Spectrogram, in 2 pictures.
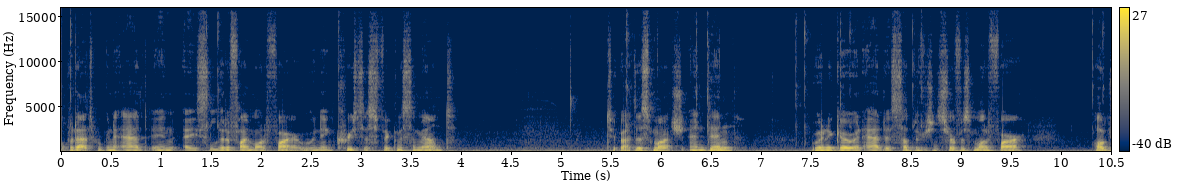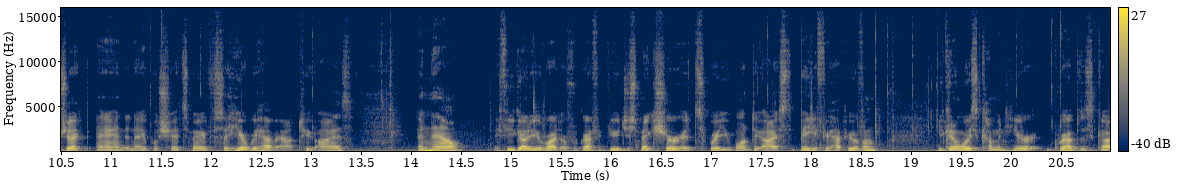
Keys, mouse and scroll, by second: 0.0-6.5 drag, 7.4-11.9 drag, 11.9-13.0 middle drag, 14.3-15.3 scroll down 1, 15.3 KP_3, 15.8-16.5 scroll up 1, 16.5 middle click, 18.0 KP_1, 18.8 shift+middle click, 19.0 scroll up 1, 19.5-20.4 middle drag, 19.5 scroll down 2, 20.0-20.4 scroll up 2, 20.4 click, 20.7 scroll down 2, 20.9 middle click.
